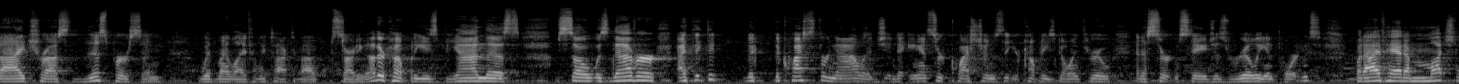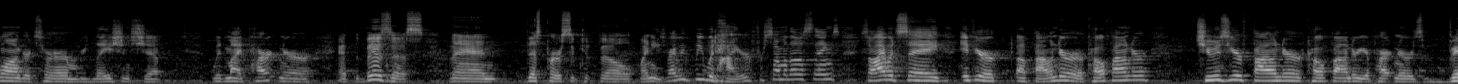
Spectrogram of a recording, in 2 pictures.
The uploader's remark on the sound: We’re still at Twisted Pine. Taking questions on a number of topics from our live audience of Leeds School of Business MBA students.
